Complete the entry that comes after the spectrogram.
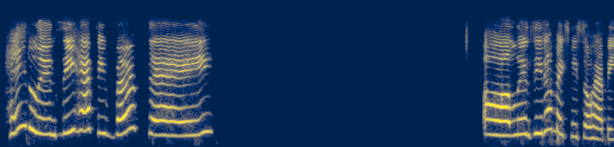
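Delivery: high, slow, happy birthday cry; high, loud thrilled greeting; delighted. Real, not acted. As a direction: gush with joy. Touched by birthday wish.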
